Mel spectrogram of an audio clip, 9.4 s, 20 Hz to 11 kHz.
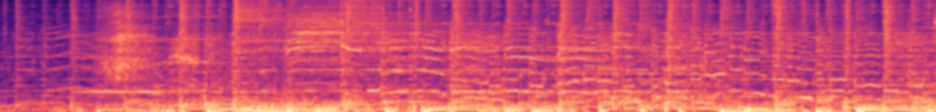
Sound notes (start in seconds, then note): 0.8 sighs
